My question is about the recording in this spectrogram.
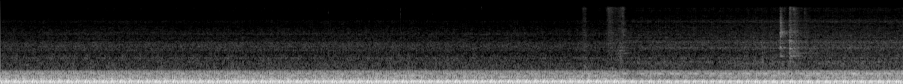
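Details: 2006 Chevy Silverado LBZ Duramax diesel, DSP5 tune, after install of 5-inch straight pipe with flow-through muffler and 8-inch tip, cat removed; recorded near tailpipe: deep, even, steady throaty pulse, no knocks or misses; healthy normal idle.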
